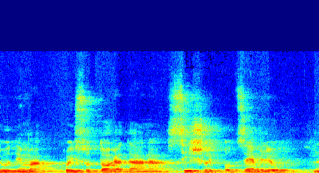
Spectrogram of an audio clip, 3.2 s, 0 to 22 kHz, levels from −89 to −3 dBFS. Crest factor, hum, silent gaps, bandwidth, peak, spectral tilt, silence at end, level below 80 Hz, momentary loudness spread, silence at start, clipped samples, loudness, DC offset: 14 dB; none; none; 15 kHz; -4 dBFS; -5 dB/octave; 0 s; -50 dBFS; 4 LU; 0 s; under 0.1%; -17 LUFS; under 0.1%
